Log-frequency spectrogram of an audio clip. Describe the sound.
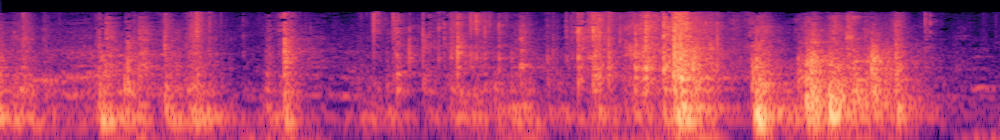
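A case being opened during a customs inspection, heard as a series of clunky knocks, clicks and creaks that come in uneven bursts over a few seconds, with no voices.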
